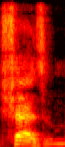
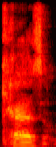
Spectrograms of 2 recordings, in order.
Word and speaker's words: chasm: get the equipment so earlier I had said Chasm it's pronounced Chasm there we go get the gun once they've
